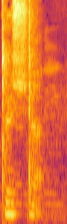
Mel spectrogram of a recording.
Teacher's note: the word Krishna is only two paas long because each of the vowels in Krishna is a short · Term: short syllable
